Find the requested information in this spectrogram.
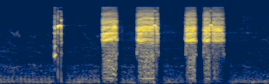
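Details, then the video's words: Black francolin calling: one short sharp note followed by four loud, harsh, grating bursts in quick succession, the last two close together, over a quiet background. "Kala Teetar Ki Awaz"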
